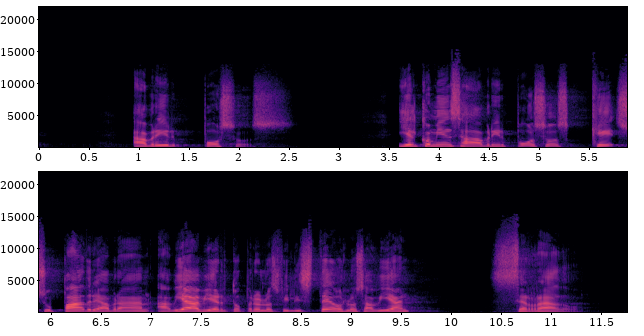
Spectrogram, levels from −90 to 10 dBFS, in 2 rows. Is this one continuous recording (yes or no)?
yes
